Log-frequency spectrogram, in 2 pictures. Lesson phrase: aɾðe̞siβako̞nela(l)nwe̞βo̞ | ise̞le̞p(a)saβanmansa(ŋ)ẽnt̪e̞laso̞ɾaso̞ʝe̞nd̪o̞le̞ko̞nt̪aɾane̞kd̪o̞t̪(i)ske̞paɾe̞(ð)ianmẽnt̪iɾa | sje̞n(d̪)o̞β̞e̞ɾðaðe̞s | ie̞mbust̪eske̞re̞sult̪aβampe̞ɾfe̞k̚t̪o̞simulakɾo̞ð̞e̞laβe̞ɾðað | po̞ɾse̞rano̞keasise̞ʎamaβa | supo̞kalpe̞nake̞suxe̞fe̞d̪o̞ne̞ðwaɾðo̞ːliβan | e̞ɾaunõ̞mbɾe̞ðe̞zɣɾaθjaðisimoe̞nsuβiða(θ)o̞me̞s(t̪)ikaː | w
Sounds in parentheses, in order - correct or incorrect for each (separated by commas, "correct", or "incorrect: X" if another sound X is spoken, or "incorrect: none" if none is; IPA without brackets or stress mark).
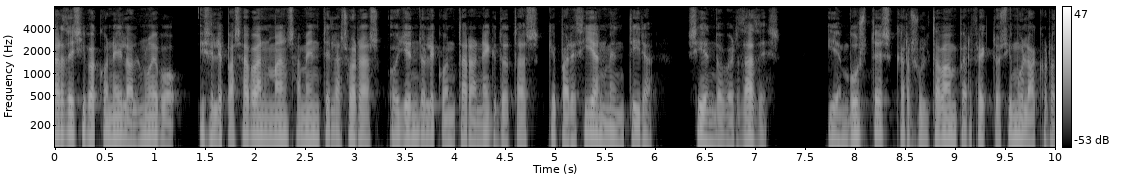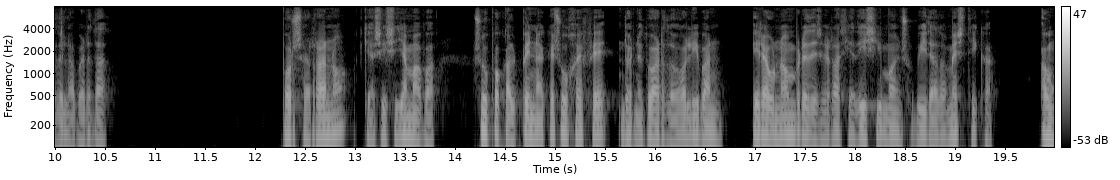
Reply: correct, correct, incorrect: m, incorrect: a, incorrect: θ, correct, incorrect: ð, correct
